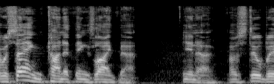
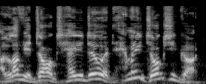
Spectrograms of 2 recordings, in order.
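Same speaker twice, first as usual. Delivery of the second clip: overeager cheerful gushing; 9 semitones higher than usual. Retold or imitated. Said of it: "I go like".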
